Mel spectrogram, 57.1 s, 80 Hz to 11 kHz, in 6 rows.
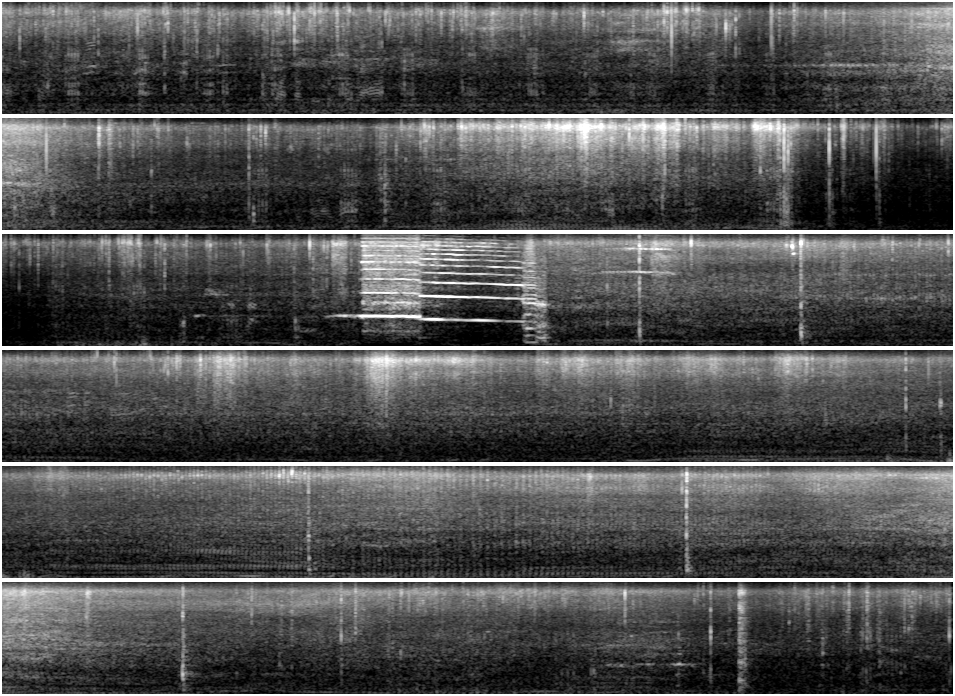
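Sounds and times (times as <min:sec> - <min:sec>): vehicle passing: 0:00.0 - 0:17.6, 0:18.2 - 0:57.0
traffic murmur: 0:00.0 - 0:57.0.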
